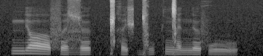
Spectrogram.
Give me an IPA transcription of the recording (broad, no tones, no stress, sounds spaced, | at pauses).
mʲ ɔː f ə ɮ ɵː k ǁʰ ə ʃ ɡ͡ǀ uː k ŋ͡ǀ ɛ n ɵ f w uː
